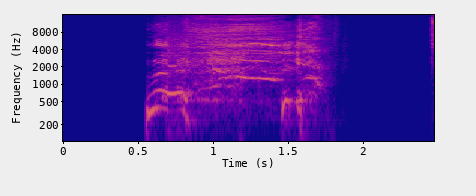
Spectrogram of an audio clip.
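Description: A single harsh, throaty cough or throat-clearing burst lasting about a second, close and loud, with a brief faint click afterward.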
